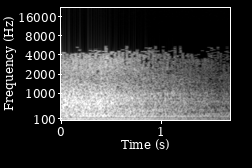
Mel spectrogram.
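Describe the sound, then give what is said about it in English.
A car engine rumbles in a broad, steady low-to-mid drone that eases slightly in loudness over the short stretch, with no voices over it. “Oh, here, another car coming.”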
